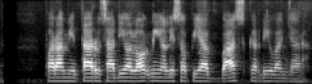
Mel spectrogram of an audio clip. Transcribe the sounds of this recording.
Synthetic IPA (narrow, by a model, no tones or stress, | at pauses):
paɾamit̪aɾusadiɔlɔk̚niŋalisɔpiabaskərdiwaɲd͡ʒara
